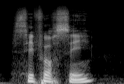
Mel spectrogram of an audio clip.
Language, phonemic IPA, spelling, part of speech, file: French, /e.fɔʁ.se/, efforcer, verb, Fr-efforcer.ogg
- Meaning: to make efforts towards, to try hard to, to endeavour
